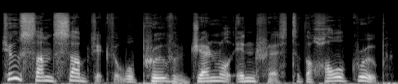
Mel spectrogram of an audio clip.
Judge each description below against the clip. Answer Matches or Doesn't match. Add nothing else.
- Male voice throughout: Matches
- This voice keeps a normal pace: Matches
